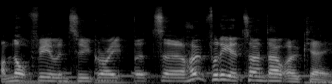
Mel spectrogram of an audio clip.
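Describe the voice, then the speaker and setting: Speaking at a fairly quick pace, a man with a high pitch uses lively intonation. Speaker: gaming youtuber. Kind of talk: video game commentary. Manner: animated.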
